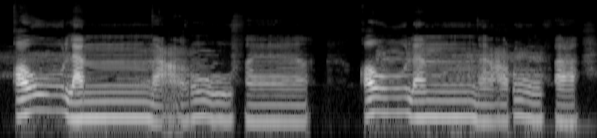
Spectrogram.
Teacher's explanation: memasukkan nun sakinah atau tanwin ke dalam huruf selepasnya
